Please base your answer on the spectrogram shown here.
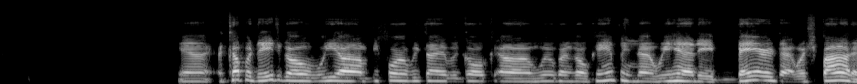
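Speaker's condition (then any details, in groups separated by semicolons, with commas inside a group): No condition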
